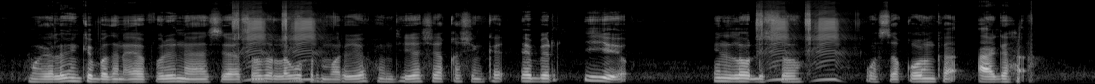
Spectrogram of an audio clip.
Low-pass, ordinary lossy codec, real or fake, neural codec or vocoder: none; none; real; none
